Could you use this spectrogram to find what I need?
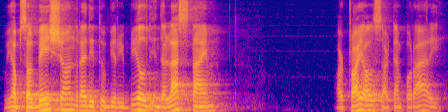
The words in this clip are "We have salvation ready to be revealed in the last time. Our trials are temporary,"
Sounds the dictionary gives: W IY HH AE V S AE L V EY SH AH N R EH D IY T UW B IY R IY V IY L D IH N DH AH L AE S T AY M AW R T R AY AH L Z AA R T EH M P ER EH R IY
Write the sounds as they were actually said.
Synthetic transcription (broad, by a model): W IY HH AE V S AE L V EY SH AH N R EH D IY T UW B IY R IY B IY L D IH N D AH L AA S T AY M AW R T R AY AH L S AA R T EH M P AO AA R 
